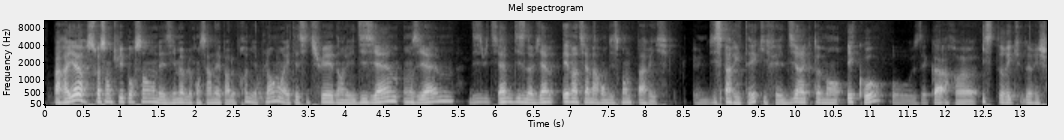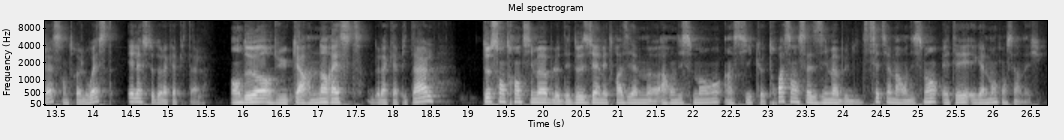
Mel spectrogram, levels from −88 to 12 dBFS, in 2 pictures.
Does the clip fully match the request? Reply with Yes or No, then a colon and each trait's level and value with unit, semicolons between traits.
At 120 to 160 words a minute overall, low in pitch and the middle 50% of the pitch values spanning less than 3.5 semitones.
No: average, 150 wpm; low, 125 Hz; average, 4.6 semitones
